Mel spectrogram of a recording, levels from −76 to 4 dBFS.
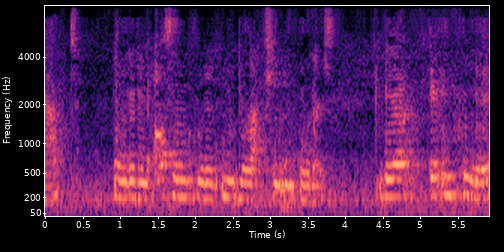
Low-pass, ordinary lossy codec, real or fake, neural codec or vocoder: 7.2 kHz; Opus, 16 kbps; fake; codec, 44.1 kHz, 3.4 kbps, Pupu-Codec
